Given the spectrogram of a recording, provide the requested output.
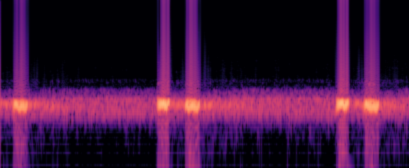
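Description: A Southern boobook gives its soft, low two-note hoot, 'boo-book', repeated about every two and a half seconds over a steady hiss.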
